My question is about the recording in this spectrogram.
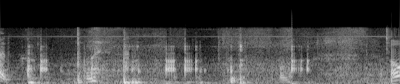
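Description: Steam cleaner hissing as its jet blasts dried spill in the bottom of a refrigerator, with several low knocks and bumps of handling.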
